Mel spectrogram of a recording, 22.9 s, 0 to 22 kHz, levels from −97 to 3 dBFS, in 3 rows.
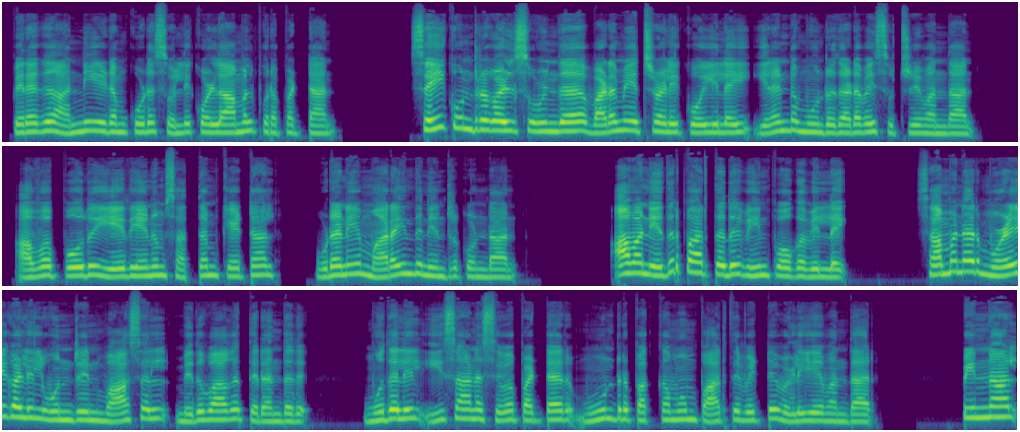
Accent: native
